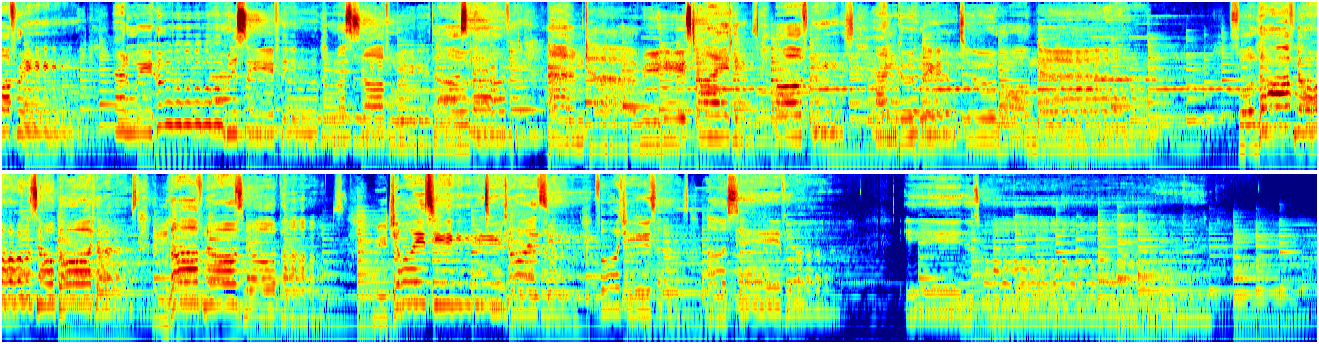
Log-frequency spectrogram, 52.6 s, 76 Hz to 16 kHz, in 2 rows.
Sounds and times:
Christian music: 0.0s - 52.6s
Tender music: 0.0s - 52.6s.

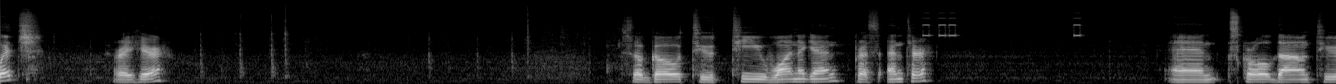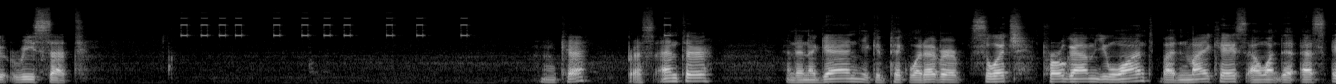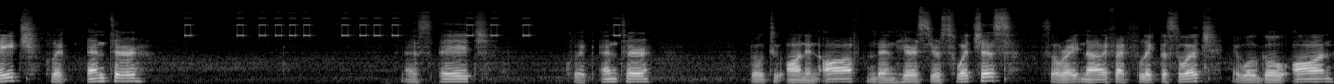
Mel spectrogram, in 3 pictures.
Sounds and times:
Speech: 0.0s - 0.5s, 1.1s - 1.8s, 6.2s - 9.3s, 11.7s - 14.3s, 18.7s - 20.5s, 21.2s - 28.2s, 30.8s - 31.7s, 32.4s - 33.3s, 34.2s - 40.0s
Inside, small room: 0.0s - 40.0s.

